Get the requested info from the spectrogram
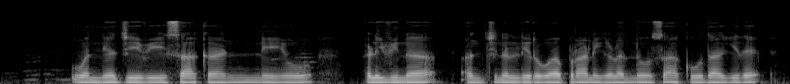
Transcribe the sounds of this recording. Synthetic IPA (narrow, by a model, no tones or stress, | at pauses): ʋɐnjɐd͡ʒiːʋisaːkaːɳneːju | ɐɭiʋinɐɐɲt͡ʃinɐlːiɾuʋɐpɾaːɳiɡɐɭɐnːusaːkuʋud̪aːɡid̪e̞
